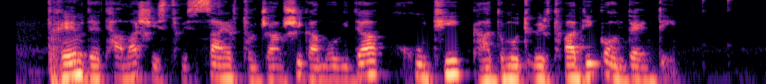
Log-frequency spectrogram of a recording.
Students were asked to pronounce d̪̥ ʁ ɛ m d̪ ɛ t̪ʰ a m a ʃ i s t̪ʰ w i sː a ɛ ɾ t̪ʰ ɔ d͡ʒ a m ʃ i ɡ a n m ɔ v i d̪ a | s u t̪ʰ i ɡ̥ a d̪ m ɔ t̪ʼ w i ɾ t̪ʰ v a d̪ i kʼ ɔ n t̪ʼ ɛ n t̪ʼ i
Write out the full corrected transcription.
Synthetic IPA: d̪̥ ʁ ɛ m d̪ ɛ t̪ʰ a m a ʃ i s t̪ʰ w i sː a ɛ ɾ t̪ʰ ɔ d͡ʒ a m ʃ i ɡ a m ɔ v i d̪ a | χ u t̪ʰ i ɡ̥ a d̪ m ɔ t̪ʼ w i ɾ t̪ʰ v a d̪ i kʼ ɔ n t̪ʼ ɛ n t̪ʼ i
